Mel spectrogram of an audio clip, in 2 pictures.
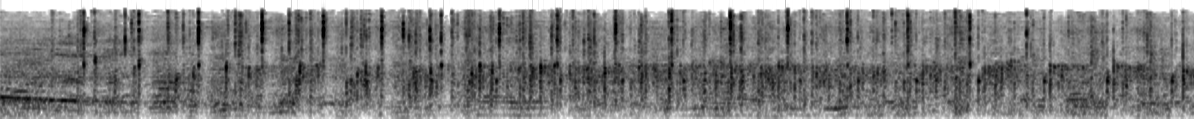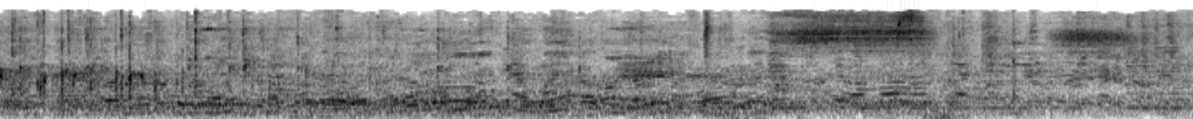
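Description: An acoustic guitar is strummed and plucked briskly.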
